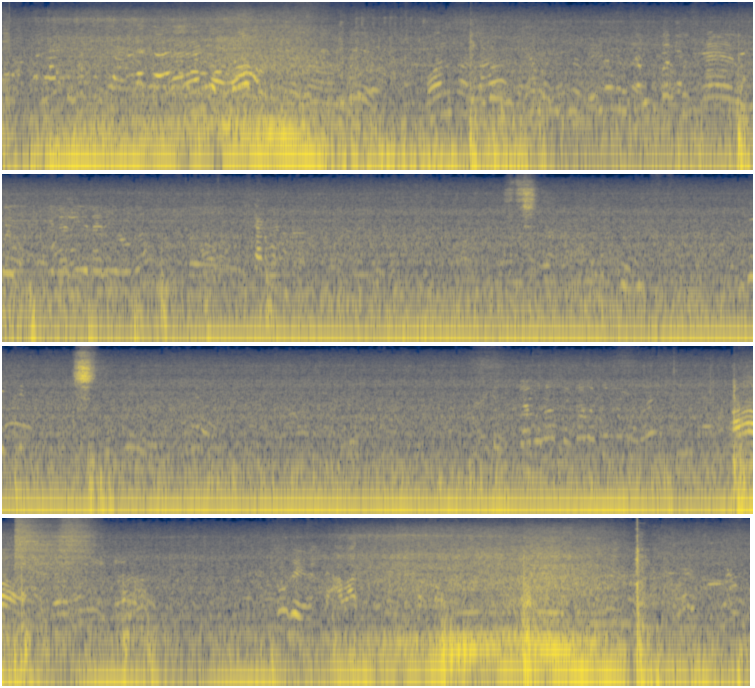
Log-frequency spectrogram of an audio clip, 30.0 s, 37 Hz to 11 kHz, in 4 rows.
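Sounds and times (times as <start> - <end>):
chatter of passengers: 0.0 - 30.0
vehicle engine running: 0.0 - 30.0.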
